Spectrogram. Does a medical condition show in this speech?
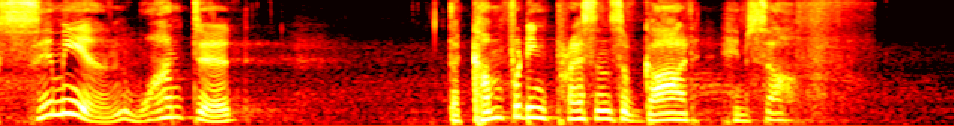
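No.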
